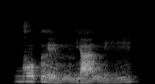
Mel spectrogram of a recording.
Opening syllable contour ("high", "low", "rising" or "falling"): high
